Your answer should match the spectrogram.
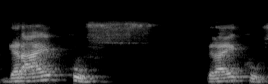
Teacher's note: Grae es larga porque tiene un diptongo. Los diptongos son como vocales largas.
